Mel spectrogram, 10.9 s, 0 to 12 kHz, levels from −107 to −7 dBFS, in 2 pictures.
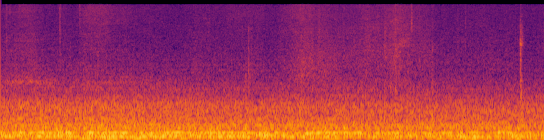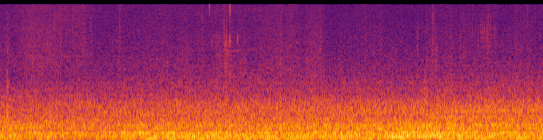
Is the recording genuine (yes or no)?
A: yes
